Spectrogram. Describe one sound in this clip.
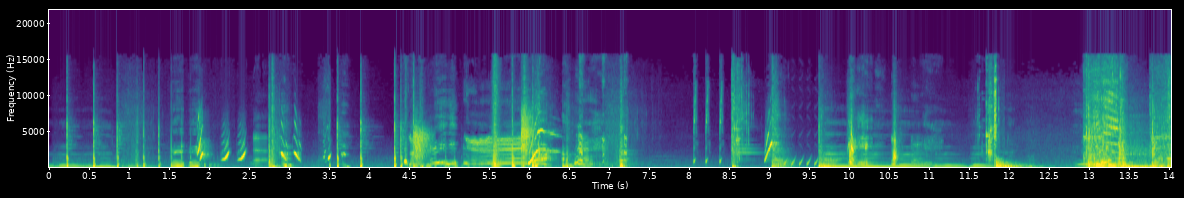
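A small cartoon creature babbles and squeals in a high, squeaky voice.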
